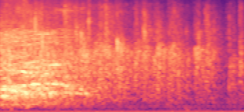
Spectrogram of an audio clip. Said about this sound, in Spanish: Bueno, vamos a ver así como aplaude, aplaude, aguanta.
